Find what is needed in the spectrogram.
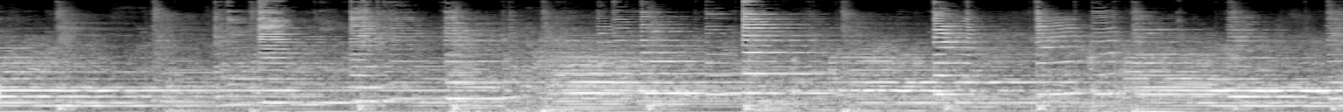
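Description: Live acoustic band playing an instrumental passage: picked acoustic guitars over upright bass, with no singing.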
